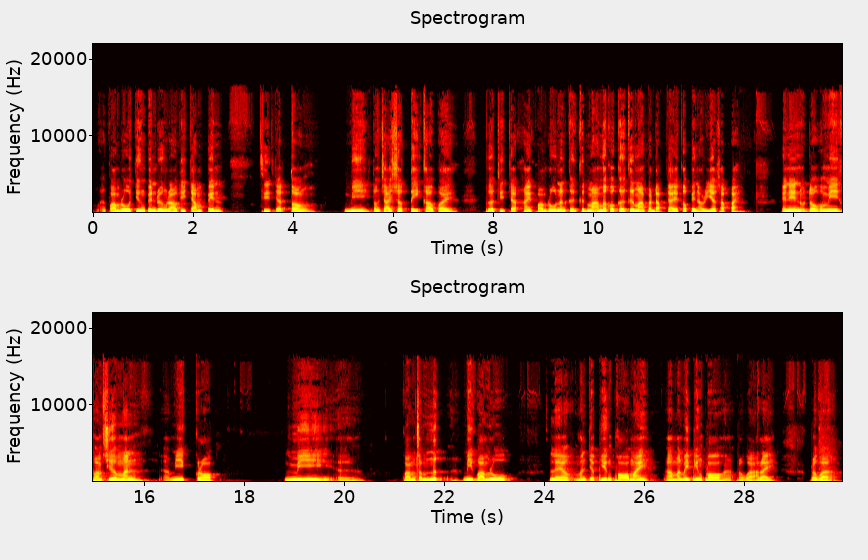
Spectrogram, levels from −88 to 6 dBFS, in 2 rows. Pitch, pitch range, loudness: 115 Hz, 105-125 Hz, -18 LUFS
